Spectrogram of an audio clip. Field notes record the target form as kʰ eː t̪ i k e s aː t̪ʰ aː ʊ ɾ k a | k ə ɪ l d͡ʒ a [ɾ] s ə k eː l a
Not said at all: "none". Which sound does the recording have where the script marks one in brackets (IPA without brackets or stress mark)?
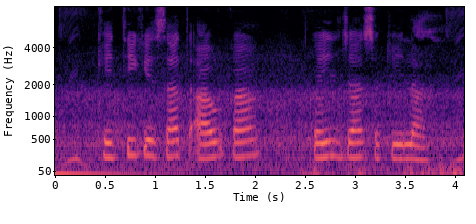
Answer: none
